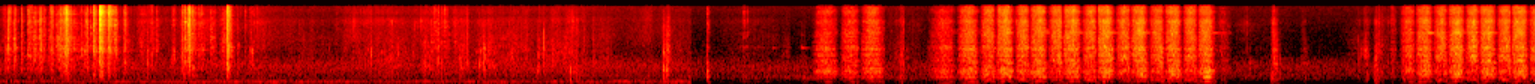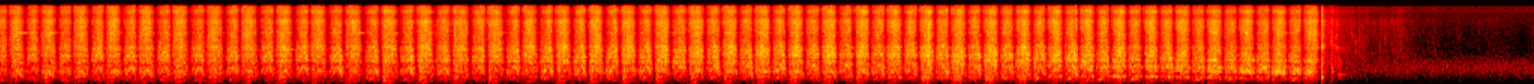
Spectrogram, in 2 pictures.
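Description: A hand saw cutting through a log in steady, even back-and-forth strokes. The sawing breaks off briefly about twelve seconds in, then runs on until it stops abruptly near the end. Near the start there are a few sharp metal clicks from a folding metal stove being handled.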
